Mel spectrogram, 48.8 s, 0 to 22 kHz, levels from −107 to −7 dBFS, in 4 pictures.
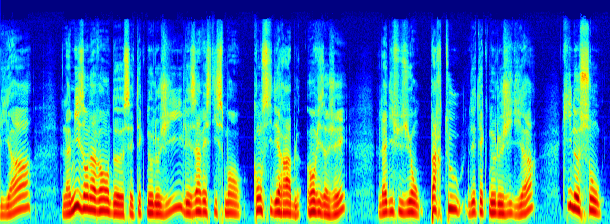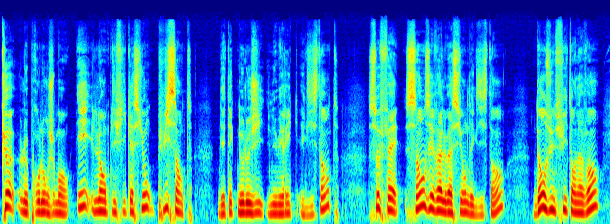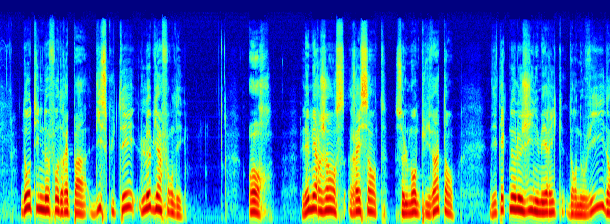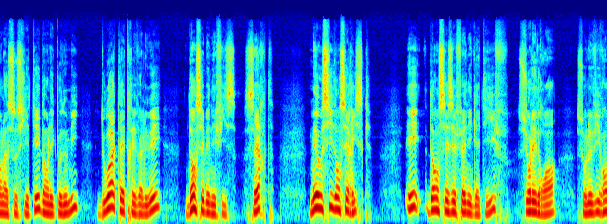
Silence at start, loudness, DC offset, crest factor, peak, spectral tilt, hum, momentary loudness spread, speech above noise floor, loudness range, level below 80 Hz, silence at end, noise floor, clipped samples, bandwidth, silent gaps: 0 s; -19 LUFS; under 0.1%; 16 dB; -2 dBFS; -7 dB/octave; none; 11 LU; 50 dB; 4 LU; -50 dBFS; 0 s; -67 dBFS; under 0.1%; 13.5 kHz; none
